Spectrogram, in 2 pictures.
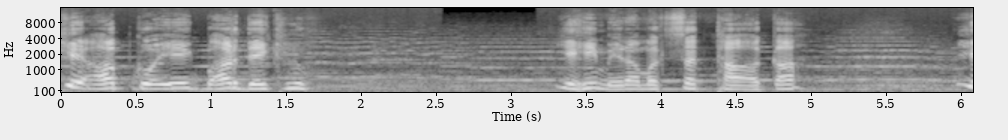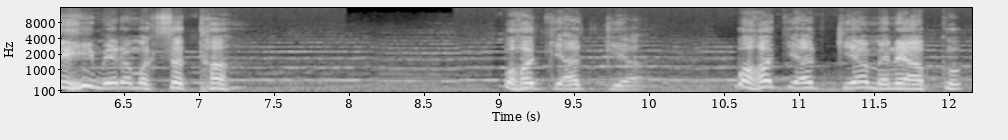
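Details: Adult man speaking Hindi-Urdu; normal speech.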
